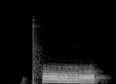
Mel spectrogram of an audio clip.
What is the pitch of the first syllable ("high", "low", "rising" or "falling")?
low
